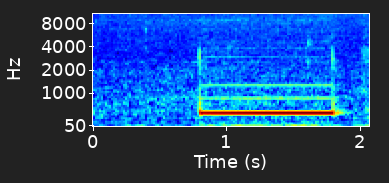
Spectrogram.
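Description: A single steady ringback tone, about a second long, from an iPhone on speakerphone while a call to the board rings, just before it is answered.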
